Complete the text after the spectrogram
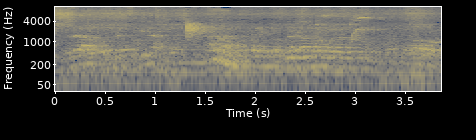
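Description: A cue stick strikes a ball with a sharp click.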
